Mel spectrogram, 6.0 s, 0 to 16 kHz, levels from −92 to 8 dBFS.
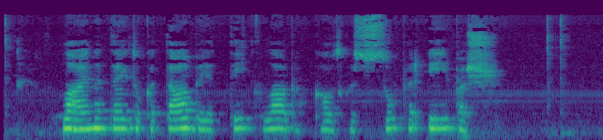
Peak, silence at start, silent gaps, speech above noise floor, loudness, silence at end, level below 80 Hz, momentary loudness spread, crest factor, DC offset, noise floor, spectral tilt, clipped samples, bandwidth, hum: -8 dBFS; 0.15 s; none; 28 dB; -26 LUFS; 0.4 s; -62 dBFS; 14 LU; 18 dB; under 0.1%; -54 dBFS; -4.5 dB/octave; under 0.1%; 11.5 kHz; none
